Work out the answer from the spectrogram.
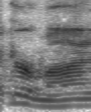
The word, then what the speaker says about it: German: call yesterday and the person was like hi gmon and I was like whoa how do you know how to pronounce my name correctly and he was like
